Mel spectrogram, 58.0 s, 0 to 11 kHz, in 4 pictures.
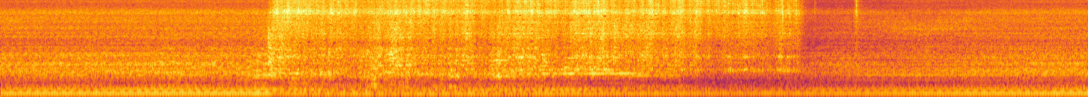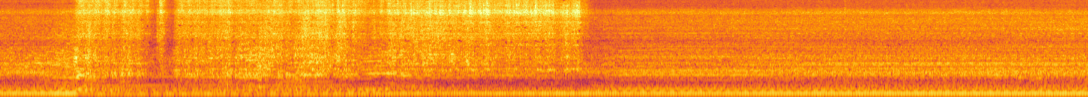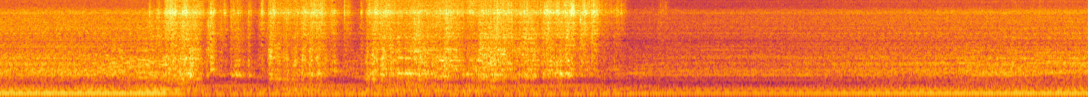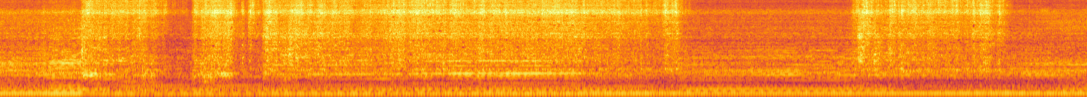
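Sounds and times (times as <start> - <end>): wood chipper chipping branches: 0.0 - 58.0.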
